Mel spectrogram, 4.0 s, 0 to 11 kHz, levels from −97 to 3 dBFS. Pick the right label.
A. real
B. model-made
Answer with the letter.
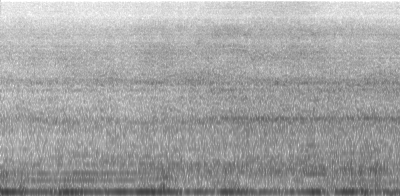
B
